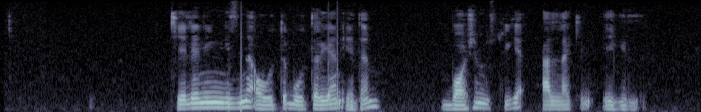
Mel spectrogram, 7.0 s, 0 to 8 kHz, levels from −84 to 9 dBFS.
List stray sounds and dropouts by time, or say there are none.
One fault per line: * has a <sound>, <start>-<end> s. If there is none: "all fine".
all fine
